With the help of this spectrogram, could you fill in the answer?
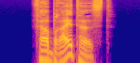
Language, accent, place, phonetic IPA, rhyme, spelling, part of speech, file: German, Germany, Berlin, [fɛɐ̯ˈbʁaɪ̯təst], -aɪ̯təst, verbreitest, verb, De-verbreitest.ogg
- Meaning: inflection of verbreiten: 1. second-person singular present 2. second-person singular subjunctive I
